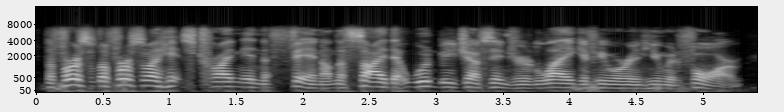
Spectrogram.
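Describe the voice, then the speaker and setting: A man narrating his character in an improvised radio play, halting and repeating phrases, on a slightly dull microphone. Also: mid-range voice, fairly bright tone, dry recording.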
